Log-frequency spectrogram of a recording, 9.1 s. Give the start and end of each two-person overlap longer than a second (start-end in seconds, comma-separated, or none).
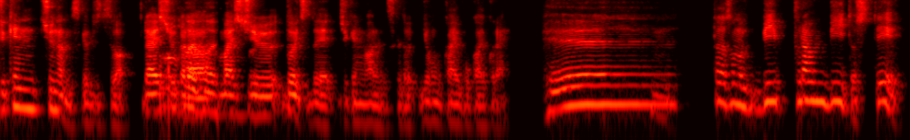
1.6-2.8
